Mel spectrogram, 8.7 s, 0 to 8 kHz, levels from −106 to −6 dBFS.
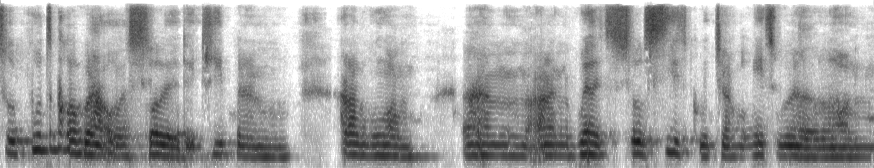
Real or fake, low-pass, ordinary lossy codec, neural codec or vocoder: fake; 7.2 kHz; AAC, 48 kbps; codec, 24 kHz, 1.5 kbps, HILCodec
